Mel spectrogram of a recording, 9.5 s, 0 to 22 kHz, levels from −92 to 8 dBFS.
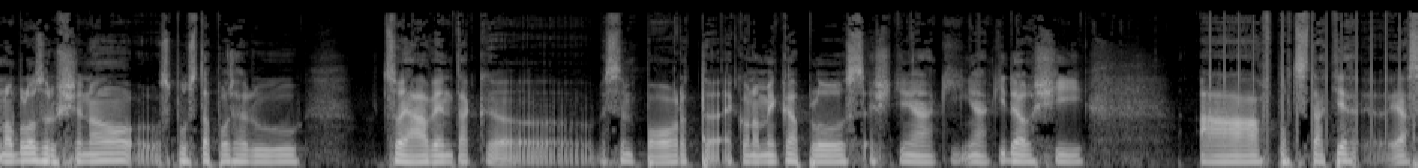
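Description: From 8.06 s to 9.43 s a train of clicks runs over the speech: about fifteen near-identical pulses at a regular 10.3 per second, standing well above the speech level. It sounds like steady ticking or popping that carries through pauses too, most likely from electrical interference or a faulty connection or power supply. On a waveform it shows as evenly spaced sharp spikes. A spectrogram shows thin vertical broadband lines at equal intervals.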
